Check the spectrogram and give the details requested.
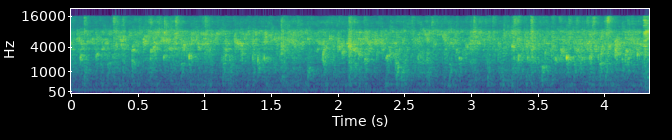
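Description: Eggplant slices frying in hot oil in a wok, a steady sizzle full of small crackling pops.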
